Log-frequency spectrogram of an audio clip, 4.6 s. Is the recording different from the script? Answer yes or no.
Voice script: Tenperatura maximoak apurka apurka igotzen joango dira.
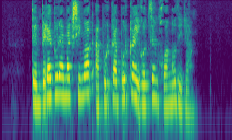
no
